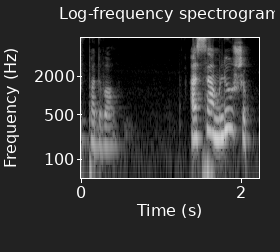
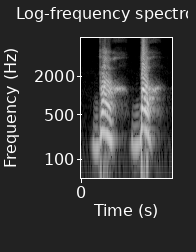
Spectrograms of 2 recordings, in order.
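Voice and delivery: put-on boyish gun sounds, loud; cannon noises; 5 dB louder than usual. A narrator's reading. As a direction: shout like a cannon firing. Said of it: "сам ответил за свою пушку".

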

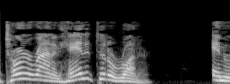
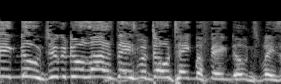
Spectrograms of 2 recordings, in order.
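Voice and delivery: mock plea. Pleading over Fig Newtons.

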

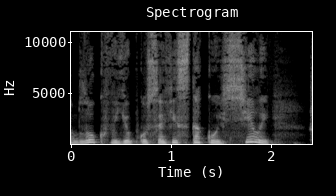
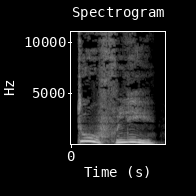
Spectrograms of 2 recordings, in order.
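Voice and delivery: higher, more forceful cry; exclaimed realisation; 6 semitones higher, 4 dB louder than usual. A narrator's reading. Mother repeats her discovery to the daughters, exclaiming. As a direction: throw out ТУФЛИ as a discovery.

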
